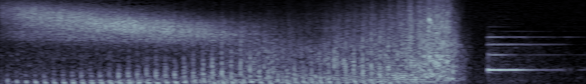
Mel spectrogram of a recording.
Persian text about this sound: اول نقطه سیاه بود، وقتی اومد بالا سرمون دیدیم هلیکوپتره.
